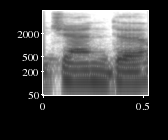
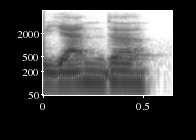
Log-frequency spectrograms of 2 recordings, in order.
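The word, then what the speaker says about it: Janda: the time something pretty impressive um from vladimir jander or yander it's a correct pronunciation as chris is reminding me um but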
